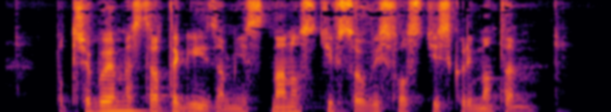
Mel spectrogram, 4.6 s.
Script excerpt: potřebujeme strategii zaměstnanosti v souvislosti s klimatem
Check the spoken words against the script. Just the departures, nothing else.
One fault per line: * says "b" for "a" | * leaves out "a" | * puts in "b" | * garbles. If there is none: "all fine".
all fine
